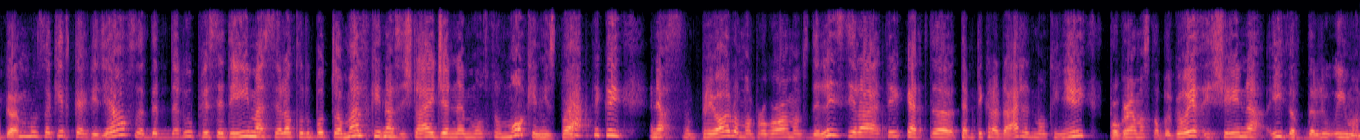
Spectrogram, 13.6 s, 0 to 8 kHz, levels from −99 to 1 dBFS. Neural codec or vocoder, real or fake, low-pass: codec, 16 kHz in and 24 kHz out, 0.4 kbps, LongCat-Audio-Codec, fine tuned four codebook decoder; fake; 7.2 kHz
